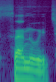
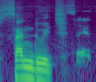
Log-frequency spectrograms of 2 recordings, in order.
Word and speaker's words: sandwich: though there are d the d is silent in both cases we don't say handsome it is handsome and it is sandwich not sandwich this is one of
